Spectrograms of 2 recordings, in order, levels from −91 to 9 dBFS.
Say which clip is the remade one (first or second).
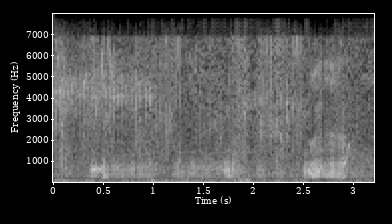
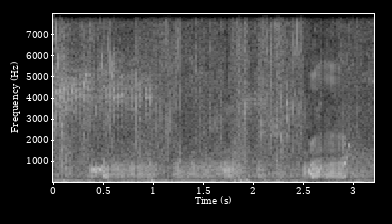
first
